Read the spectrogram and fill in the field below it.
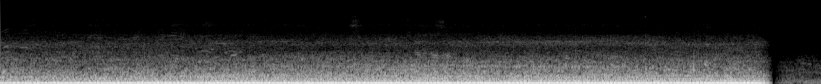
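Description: A boat carries passengers across open water toward a stilt village in Malaysia, its engine a loud, steady rumble that holds for several seconds before cutting off abruptly near the end.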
